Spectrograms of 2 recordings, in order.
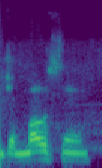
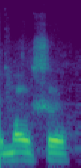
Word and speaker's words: Jamosun: the name mosa from my last name which is jamosun and it was just kind of it was like a pronunciation type of thing like people would just pronounce it wrong and it'd be jamosa all the time like teachers friends you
